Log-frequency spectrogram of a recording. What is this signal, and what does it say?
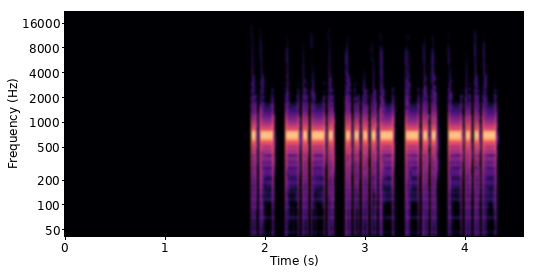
Morse code, heard as a keyed tone, about 27 wpm, 700 Hz. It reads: AC4DX
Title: USA Call Signs - 5 Characters - Repeated 3x - 28wpm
